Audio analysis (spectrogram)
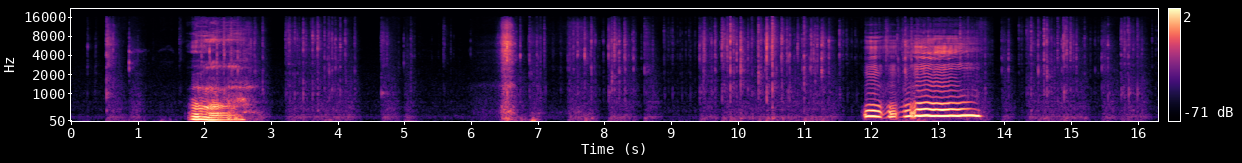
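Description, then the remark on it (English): Steady clatter of typing on a computer keyboard as someone types in a list of prizes, moderately loud, with rapid irregular key clicks broken by short pauses, plus a couple of brief louder bursts of vocal noise, like a groan or grunt. “I'm typing them in now, and then you'll learn what they are.”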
